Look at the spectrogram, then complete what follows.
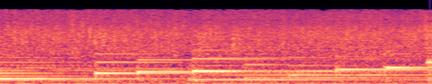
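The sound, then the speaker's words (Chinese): Steady patter of raindrops falling on an umbrella, a continuous even hiss of drops, with a gentle melodic tune of sustained notes stepping upward played over it. “听一听雨滴落到雨伞上的声音，像不像是谁在一个劲儿的敲着小鼓？”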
